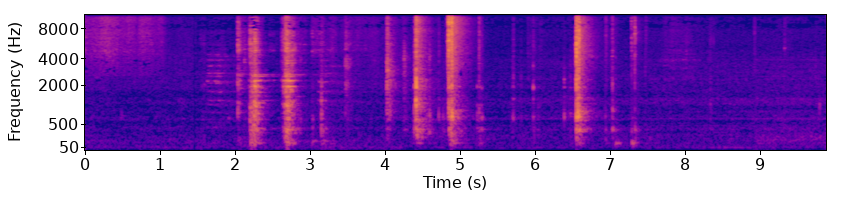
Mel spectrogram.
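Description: Kitchen clatter: a run of sharp knocks and clunks in small clusters as cookware is handled and set down on the counter and sink.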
